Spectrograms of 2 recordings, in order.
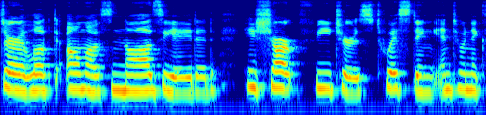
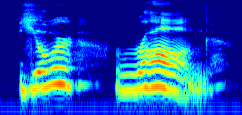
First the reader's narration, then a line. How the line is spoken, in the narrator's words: Crowley gasped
